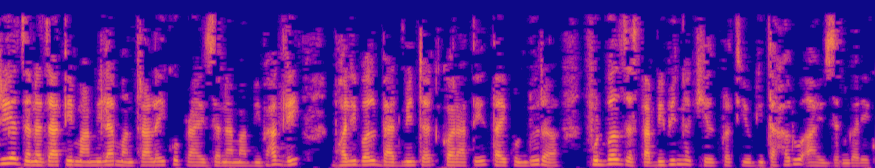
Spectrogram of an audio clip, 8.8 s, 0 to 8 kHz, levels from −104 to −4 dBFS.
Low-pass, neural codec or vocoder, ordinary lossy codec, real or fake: 7.2 kHz; none; MP3, 32 kbps; real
